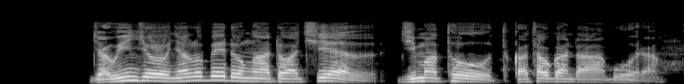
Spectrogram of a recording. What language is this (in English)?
Luo (Kenya and Tanzania)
